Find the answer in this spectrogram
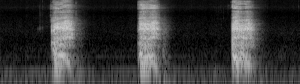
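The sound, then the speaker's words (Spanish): A person imitates a dog's kennel cough with three harsh, hacking coughs spaced evenly about a second apart, loud against a quiet background. “La tos de perrera ocurre cuando un virus invade las vías respiratorias superiores de tu perrijo provocándole dolor y cosquilleo.”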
